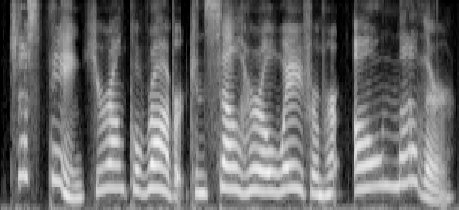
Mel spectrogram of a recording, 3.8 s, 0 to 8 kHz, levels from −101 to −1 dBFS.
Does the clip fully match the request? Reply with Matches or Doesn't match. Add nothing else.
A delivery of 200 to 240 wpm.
Matches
